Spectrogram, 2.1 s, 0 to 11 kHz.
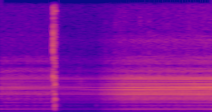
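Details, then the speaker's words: HMV Model 2148 radio from 1967, AM band switched on: steady mid-pitched hum with a few fixed tones, no stations, AM dead; oscillator transistor suspected, awaiting AF127 after substitutes failed. "That'll get the AF working properly, AM working properly on all bands. And now it doesn't."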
